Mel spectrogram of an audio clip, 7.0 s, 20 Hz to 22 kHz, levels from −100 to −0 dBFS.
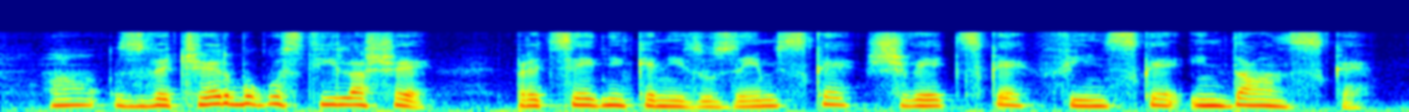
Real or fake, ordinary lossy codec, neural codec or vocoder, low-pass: fake; none; codec, 16 kHz, 4 kbps, FunCodec, trained on Chinese and English, 50 frames a second; none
